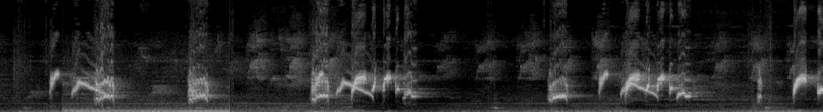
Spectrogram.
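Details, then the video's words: Caged red-whiskered bulbul from Thailand singing a tutor song for training other birds, with paired doubled phrases: three bursts of quick looping whistled notes separated by short silences, over a low rumbling background. "เสียงนกกรงหัวจุก | สุดยอดนกครู เบิ้ลชัดๆ เบิ้ลเป็นคู่ๆ"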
